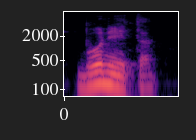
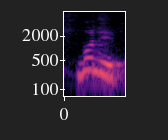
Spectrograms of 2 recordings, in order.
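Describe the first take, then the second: First: "Bonita." lower and falling, a plain compliment; settled, approving "Bonita."; lower, sincere "bonita". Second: "Bonita." jumped very high and soft, lifting her up; admiring, airy "Bonita.". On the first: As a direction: say "Bonita." as honest praise. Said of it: "Olha o meu tom". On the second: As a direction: breathe out "Bonita." high and light, full of praise. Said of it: "joguei a moral dela lá em cima". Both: Shown as a demonstration.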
